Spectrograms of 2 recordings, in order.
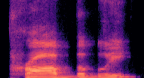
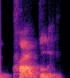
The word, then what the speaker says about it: probably: The word probably, stressed on the first syllable, probably, okay, but it can be reduced to probably.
